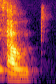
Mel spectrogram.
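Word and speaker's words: août: نتلخبطش فيهم اا يبقى ازاي بكتب مانيه اي اوت اي اوت بنطقها اوت يعني ايه اصلا ما بتتنطقش عندي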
